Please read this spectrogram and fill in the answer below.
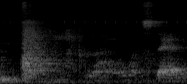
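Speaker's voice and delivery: breathy whispered alarm at the light; hushed, awed whisper. Retold or imitated. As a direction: whisper it, spooked in the dark.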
